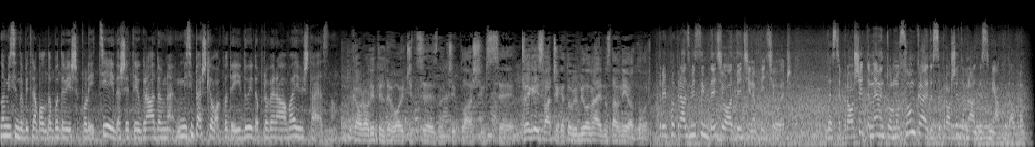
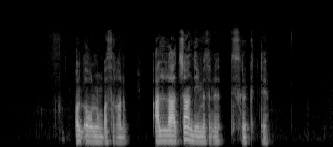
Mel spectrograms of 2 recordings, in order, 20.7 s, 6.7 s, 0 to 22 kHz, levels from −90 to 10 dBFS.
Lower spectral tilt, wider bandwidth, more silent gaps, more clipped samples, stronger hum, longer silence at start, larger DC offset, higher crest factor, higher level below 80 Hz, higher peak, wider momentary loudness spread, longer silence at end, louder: second, -4.5 dB/octave vs -6 dB/octave; first, 13 kHz vs 11 kHz; neither; neither; neither; second, 0 s vs 1.5 s; neither; second, 14 dB vs 26 dB; first, -38 dBFS vs -68 dBFS; about the same, -4 dBFS vs -6 dBFS; second, 5 LU vs 18 LU; second, 0.1 s vs 1.35 s; first, -18 LUFS vs -28 LUFS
